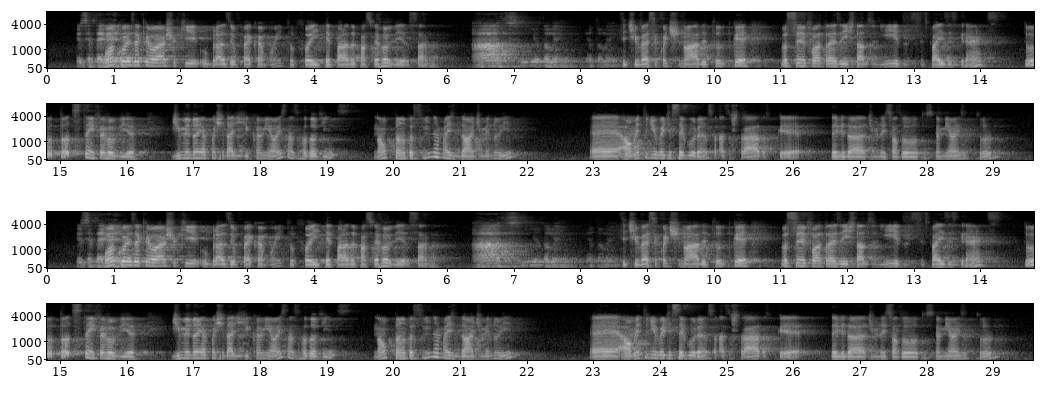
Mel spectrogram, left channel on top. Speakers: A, on the left; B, in the centre.
A: E você pega
B: Uma
A: ele
B: coisa
A: na.
B: que eu acho que o Brasil peca muito foi ter parado com as ferrovias, sabe?
A: Ah, sim, eu também. Eu também.
B: Se tivesse continuado e tudo, porque você for atrás aí Estados Unidos, esses países grandes, tu- todos têm ferrovia. Diminui a quantidade de caminhões nas rodovias, não tanto assim, né? Mas dá uma diminuída. É,
A: Hum?
B: aumenta o nível de segurança nas estradas, porque devido à diminuição do- dos caminhões e tudo.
